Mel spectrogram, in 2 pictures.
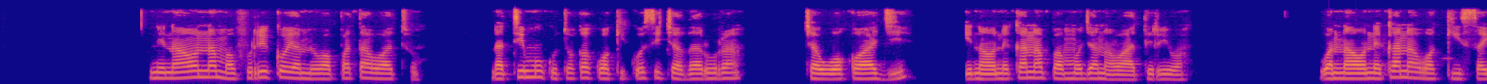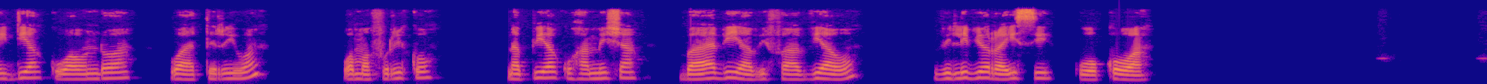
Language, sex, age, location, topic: Swahili, female, 36-49, Nairobi, health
